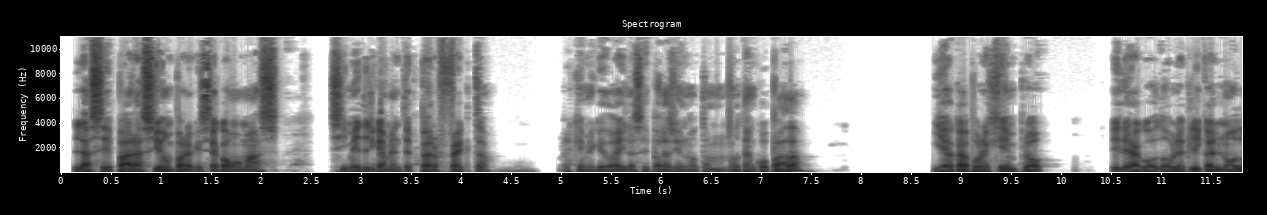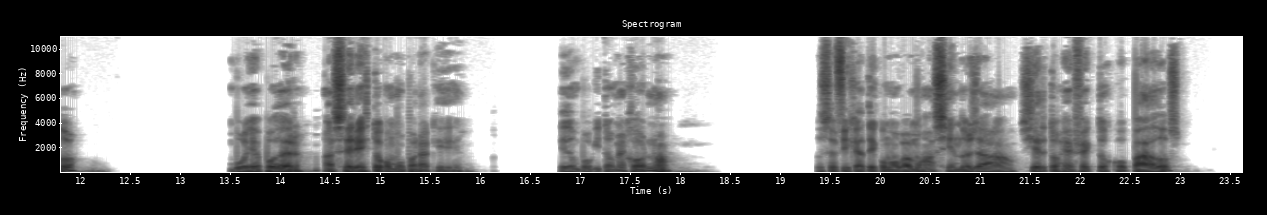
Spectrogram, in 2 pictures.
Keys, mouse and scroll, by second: 2.1 click, 7.1 click, 9.6 click, 10.8 click, 11.5 click, 12.3-15.5 drag, 16.3 click.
